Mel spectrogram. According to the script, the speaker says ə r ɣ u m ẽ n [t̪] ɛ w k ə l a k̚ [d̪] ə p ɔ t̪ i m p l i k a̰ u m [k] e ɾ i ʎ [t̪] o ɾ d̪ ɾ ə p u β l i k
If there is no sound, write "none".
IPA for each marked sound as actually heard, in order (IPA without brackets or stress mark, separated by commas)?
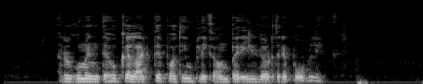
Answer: t̪, t̪, p, d̪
